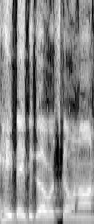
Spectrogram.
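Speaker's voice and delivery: loud, fully committed put-on American accent. Retelling a man's phone call with his girlfriend, imitating an American accent. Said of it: "he's definitely American now".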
